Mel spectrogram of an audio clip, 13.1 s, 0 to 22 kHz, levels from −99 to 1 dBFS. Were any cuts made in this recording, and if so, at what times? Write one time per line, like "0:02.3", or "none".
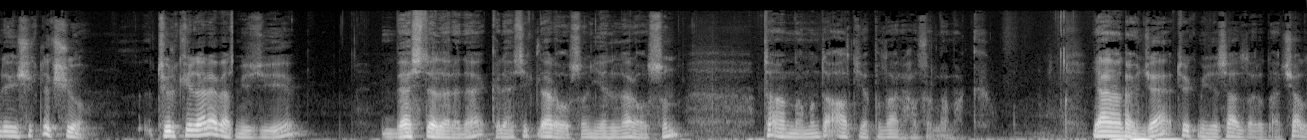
0:02.3
0:07.7
0:11.3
